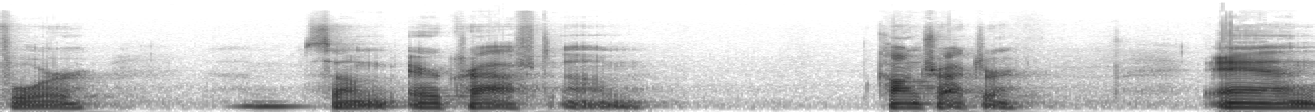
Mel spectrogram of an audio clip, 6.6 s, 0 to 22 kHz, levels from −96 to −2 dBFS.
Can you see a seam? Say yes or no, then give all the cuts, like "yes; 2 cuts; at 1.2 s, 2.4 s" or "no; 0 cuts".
no; 0 cuts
